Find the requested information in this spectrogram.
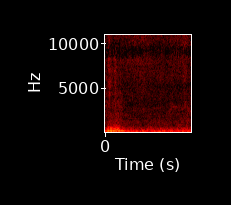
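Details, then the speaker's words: Fetal heartbeat on a labor monitor during induced labor at 39 weeks, mother 2 cm dilated: soft, muffled rhythmic whooshing pulses at about 150 per minute. "I don't know if you guys can hear baby's heartbeat,"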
